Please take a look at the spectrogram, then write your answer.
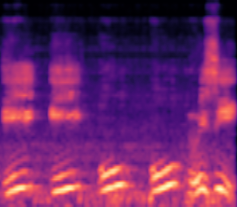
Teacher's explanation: समृत स्वर वो स्वर होते हैं जिनका उच्चारण करते समय मुख द्वार सकरा हो जाता है, यानी हम बोलते हैं तो बिल्कुल ऐसा लगता है मुंह लगभग बंद हो गया हो।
